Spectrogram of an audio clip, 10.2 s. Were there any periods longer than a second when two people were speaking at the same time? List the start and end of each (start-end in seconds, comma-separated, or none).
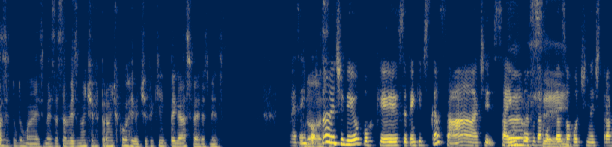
8.4-9.6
